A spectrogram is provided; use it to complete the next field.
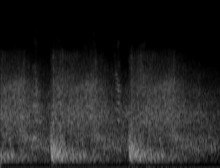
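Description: Two loud gunshot sound effects about a second apart, each a sharp blast with a booming, noisy tail over a steady rushing background. No one speaks.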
